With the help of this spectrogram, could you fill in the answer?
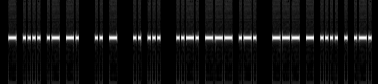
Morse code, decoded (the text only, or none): THAN IT IS FOR OTHER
